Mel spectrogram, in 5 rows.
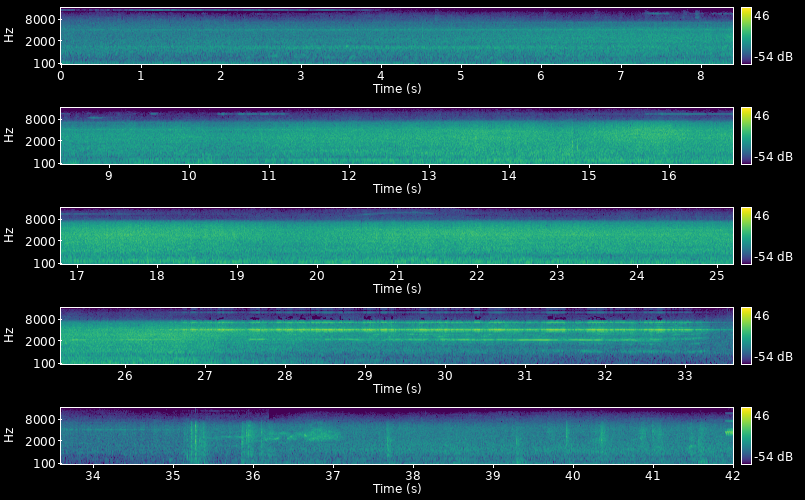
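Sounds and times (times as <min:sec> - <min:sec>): train coaches rumbling past: 0:00.0 - 0:42.0
high brake squeal: 0:25.1 - 0:34.4, 0:35.5 - 0:37.0.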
